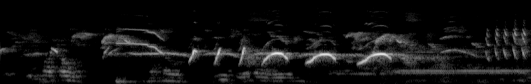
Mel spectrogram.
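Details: Trained captive laughingthrush singing and dancing during daily practice: a clear whistled phrase of quick upslurred notes, then three loud arched whistles, each about half a second apart, ending in softer chatter.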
